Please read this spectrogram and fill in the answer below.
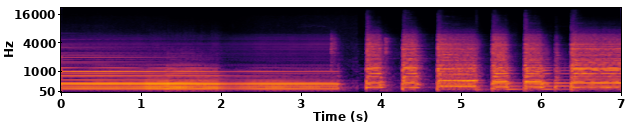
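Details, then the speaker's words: Selmer TruVoice TV15 valve guitar amp (circa 1950; U31, KT33C, KTZ63 valves) after fixing two manufacturing faults, mains wiring and a wrong-value tone pot: guitar chords ring loud and full, clean sustain breaking into smooth overdrive, no hum or crackle; healthy amp. "oh it sounds like it's supposed to sound now all the controls work the tone control works now for treble so a good range now of a tone and the volume control goes up a lot of overdrive so you don't need it out full"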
